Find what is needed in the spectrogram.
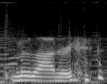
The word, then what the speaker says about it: Moulin Rouge: I don't even know if I said that right. – Moulin Rouge. – Okay, there it is, like in the song with Christina Aguilera, right? – Yeah.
